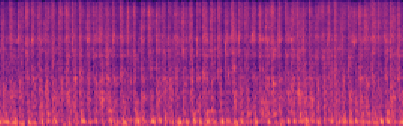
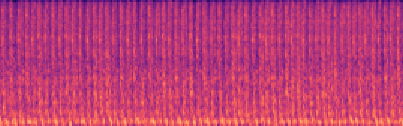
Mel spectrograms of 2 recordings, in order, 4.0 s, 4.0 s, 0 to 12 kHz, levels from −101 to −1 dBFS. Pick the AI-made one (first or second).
first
